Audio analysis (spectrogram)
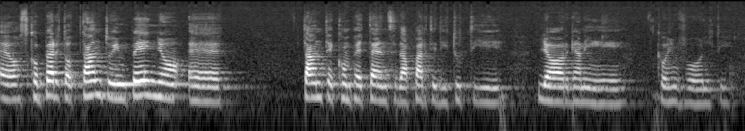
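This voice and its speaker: A woman speaks at a medium pitch and a fairly slow pace with fairly even intonation. She takes long, frequent pauses. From Sardinia, Italy (Medio Campidano). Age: 40s. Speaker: local election candidate. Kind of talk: campaign speech. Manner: halting.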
